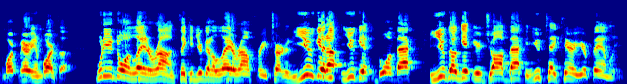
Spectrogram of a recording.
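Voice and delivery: preaching. Acted. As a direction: preach it out to the congregation. Preacher retelling Lazarus story.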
